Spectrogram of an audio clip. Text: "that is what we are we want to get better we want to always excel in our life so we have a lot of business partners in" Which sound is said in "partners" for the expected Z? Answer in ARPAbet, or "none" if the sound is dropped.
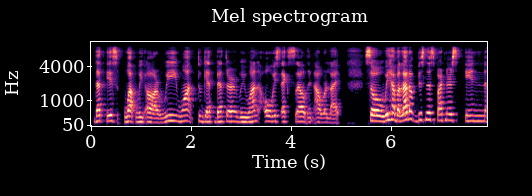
S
